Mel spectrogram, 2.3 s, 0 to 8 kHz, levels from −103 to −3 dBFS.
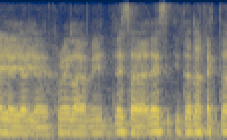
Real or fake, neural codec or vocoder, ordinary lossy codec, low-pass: fake; vocoder, 44.1 kHz, 128 mel bands every 256 samples, BigVGAN v2; none; 7.2 kHz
